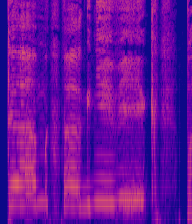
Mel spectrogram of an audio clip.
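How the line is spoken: Womanish wail. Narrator (Russian): По бабье взвыл незнакомец

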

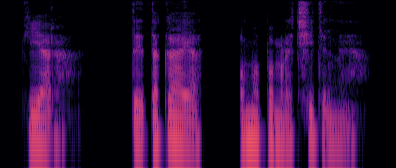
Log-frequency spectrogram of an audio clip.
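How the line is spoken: Heated whisper. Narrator (Russian): разгоряченно прошептал он

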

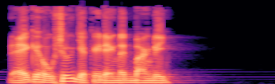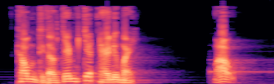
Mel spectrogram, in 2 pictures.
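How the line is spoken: Threatening bark. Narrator (Vietnamese): Một người trong số đó quát

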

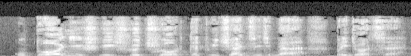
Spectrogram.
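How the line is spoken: Hoarse rasping. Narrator (Russian): хрипит Герасим

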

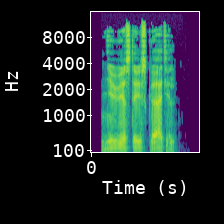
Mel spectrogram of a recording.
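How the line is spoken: Incredulous snort. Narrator (Russian): недоверчиво хмыкнул Фомин

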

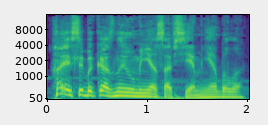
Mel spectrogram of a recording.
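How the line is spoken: Snide, exasperated question. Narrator (Russian): не выдержав цинизма Гонды, ехидно поинтересовался я

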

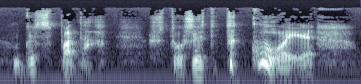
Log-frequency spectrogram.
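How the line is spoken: Stunned mutter. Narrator (Russian): пробормотал Жестяков, обомлев

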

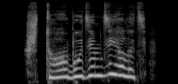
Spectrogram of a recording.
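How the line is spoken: Shouted. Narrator (Russian): прокричала Джессика

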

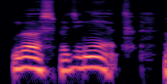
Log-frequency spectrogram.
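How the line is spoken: Forced, strained utterance. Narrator (Russian): выдавила из себя Мор

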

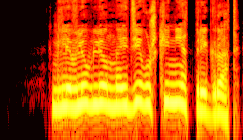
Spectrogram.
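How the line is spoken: Exclaiming. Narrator (Russian): воскликнула Дамила

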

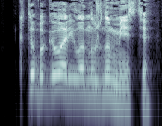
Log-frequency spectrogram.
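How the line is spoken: Laughing. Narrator (Russian): снова рассмеялся Матвей

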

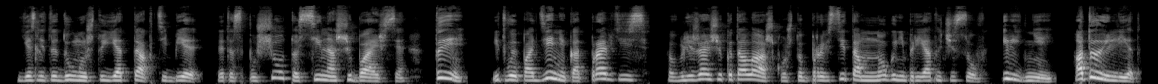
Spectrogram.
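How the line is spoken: Hissed. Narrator (Russian): Прошипел он

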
